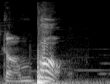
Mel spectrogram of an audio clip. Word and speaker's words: Scumbo: It's pronounced Scumbo. General? A word? This is such a waste of time. I have a perfectly good hacksaw at home. That'll make the scum talk. It's Scumbo, sir, and hacksaws were outlawed by the Geneva Convention.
